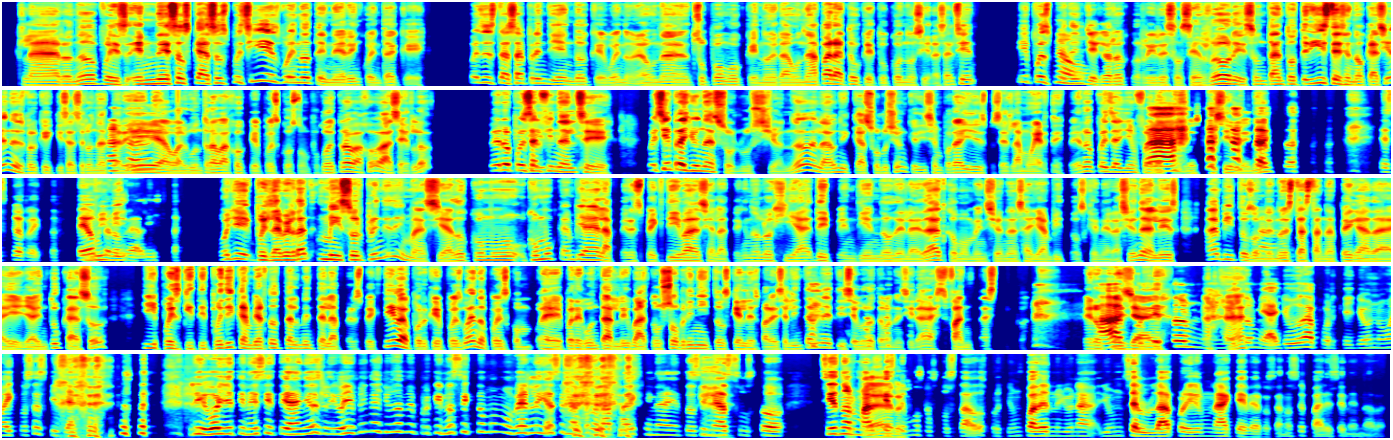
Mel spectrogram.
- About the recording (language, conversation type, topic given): Spanish, podcast, ¿Qué opinas de aprender por internet hoy en día?
- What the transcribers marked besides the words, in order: laugh; laugh; chuckle; laugh; laugh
